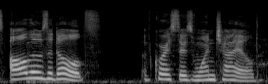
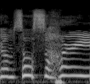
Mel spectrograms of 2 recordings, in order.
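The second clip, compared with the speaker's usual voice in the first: put-on much higher, gushing apology to a child; high sorry apology; 12 semitones higher, 4 dB louder than usual. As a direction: squeak out a sorry as if to a little kid. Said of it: "And I was like".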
